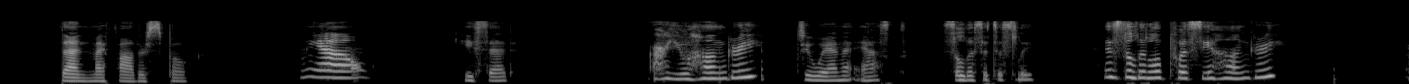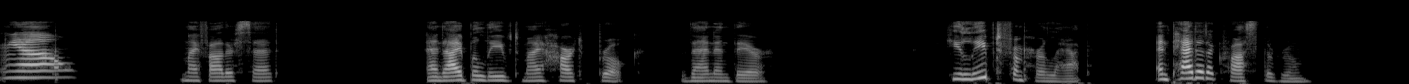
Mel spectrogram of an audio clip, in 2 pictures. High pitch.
Yes: high, 195 Hz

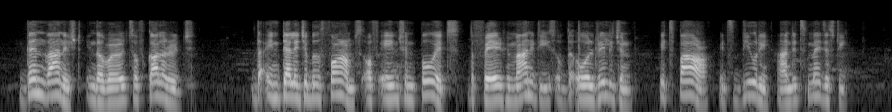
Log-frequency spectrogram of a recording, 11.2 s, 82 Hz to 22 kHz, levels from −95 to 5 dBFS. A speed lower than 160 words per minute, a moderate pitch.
Yes: average, 145 wpm; medium, 155 Hz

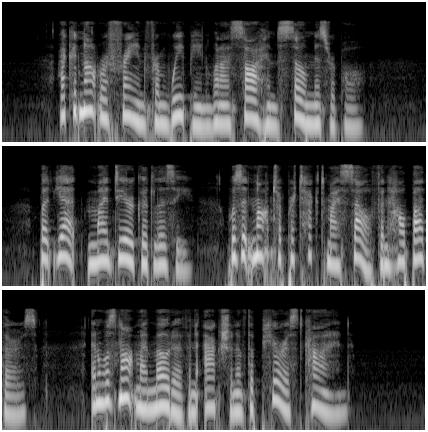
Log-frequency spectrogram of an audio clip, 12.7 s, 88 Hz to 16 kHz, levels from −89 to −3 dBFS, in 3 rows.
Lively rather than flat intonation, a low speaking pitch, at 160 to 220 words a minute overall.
No: wide, 5.7 semitones; high, 200 Hz; average, 180 wpm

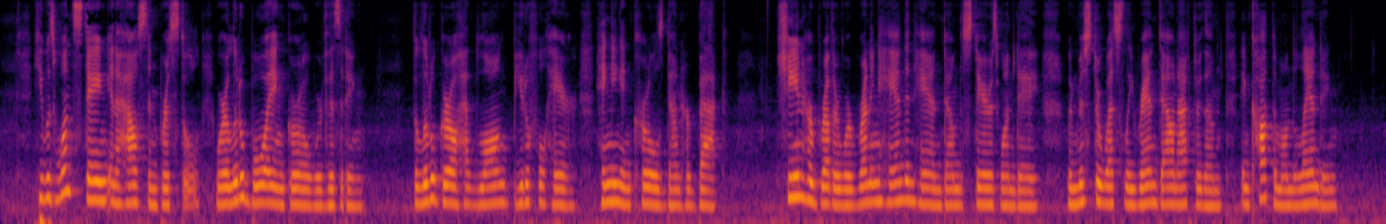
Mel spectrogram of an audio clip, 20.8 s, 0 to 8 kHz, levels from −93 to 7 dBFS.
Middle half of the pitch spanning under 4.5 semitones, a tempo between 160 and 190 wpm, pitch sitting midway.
Yes: narrow, 2.6 semitones; average, 165 wpm; medium, 180 Hz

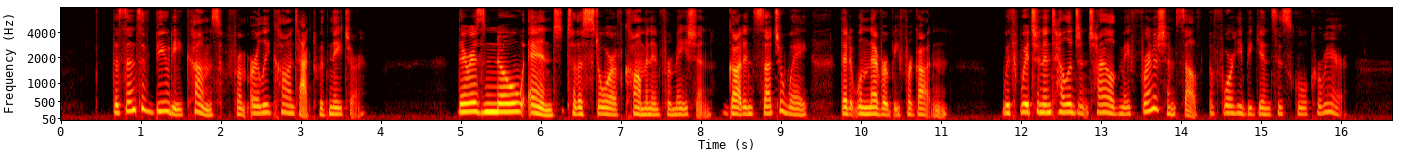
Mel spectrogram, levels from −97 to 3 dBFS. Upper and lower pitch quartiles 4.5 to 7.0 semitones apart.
Yes: average, 4.8 semitones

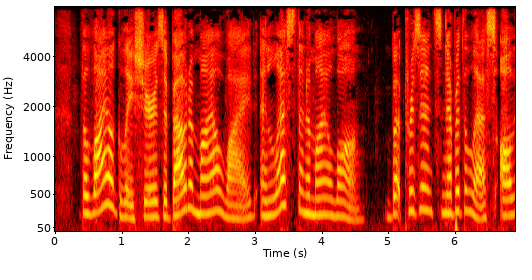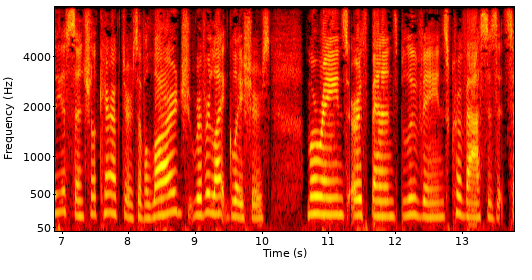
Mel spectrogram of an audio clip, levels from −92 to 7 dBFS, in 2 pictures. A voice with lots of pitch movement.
No: average, 3.6 semitones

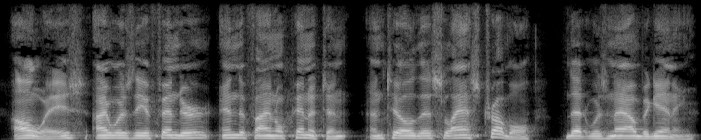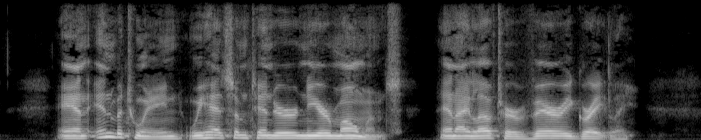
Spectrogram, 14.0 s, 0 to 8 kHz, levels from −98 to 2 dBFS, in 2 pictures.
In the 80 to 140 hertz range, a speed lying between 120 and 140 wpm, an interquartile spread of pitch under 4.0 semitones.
Yes: low, 135 Hz; slow, 135 wpm; average, 3.0 semitones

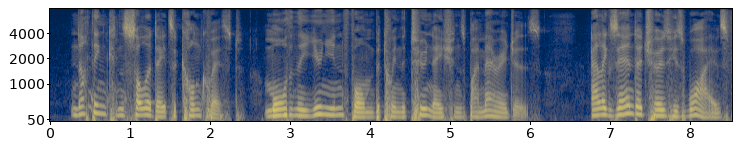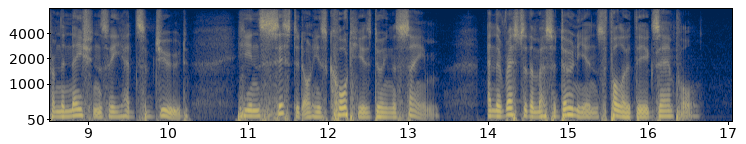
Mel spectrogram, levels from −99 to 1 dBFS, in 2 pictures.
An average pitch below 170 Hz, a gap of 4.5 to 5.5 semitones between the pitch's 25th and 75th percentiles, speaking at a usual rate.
Yes: medium, 140 Hz; average, 5.0 semitones; average, 175 wpm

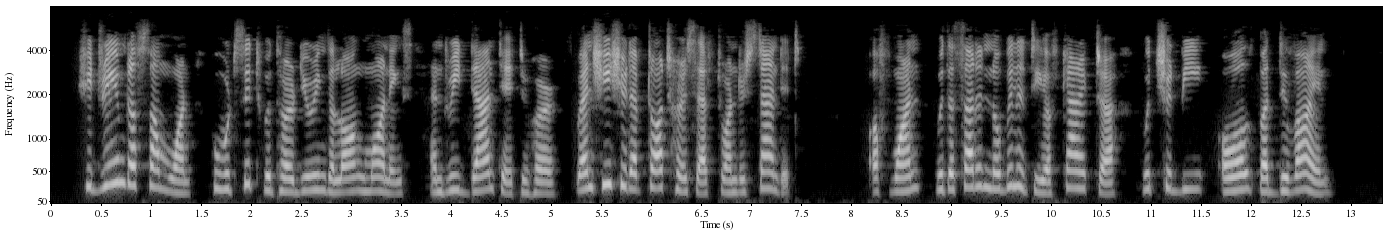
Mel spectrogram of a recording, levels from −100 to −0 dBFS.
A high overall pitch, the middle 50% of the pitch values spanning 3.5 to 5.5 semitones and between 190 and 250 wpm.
Yes: high, 220 Hz; average, 4.1 semitones; average, 195 wpm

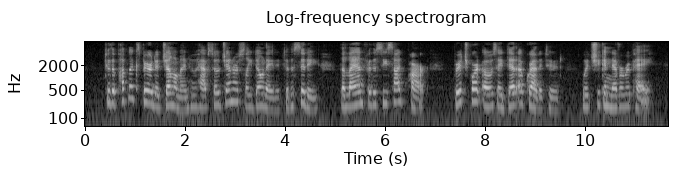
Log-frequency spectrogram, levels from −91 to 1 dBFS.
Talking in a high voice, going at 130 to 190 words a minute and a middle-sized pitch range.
Yes: high, 200 Hz; average, 160 wpm; average, 3.6 semitones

